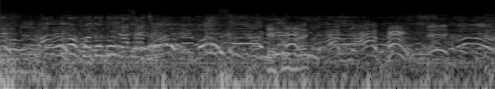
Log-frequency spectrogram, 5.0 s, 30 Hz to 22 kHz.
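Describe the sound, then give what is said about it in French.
A dense crowd of about 130 to 140 agitated people on a crowded boat awaiting rescue chatters and shouts over one another continuously, many talking at once, loud, with no single voice standing out for long. “Ok, let's just pull back and wait till they calm down, then we'll come back. Sans silence, no rescue.”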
